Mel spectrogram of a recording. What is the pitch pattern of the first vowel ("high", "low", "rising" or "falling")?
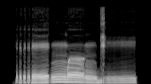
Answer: rising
